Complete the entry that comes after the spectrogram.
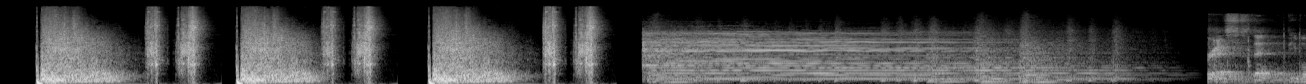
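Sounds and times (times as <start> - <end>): quick sharp clicks: 1.4 - 2.2, 3.2 - 4.0, 5.4 - 6.2.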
